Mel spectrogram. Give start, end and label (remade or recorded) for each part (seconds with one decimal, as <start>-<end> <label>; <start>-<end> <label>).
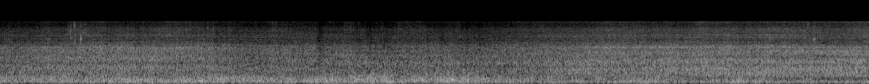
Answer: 0.0-3.0 recorded; 3.0-5.4 remade; 5.4-8.7 recorded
